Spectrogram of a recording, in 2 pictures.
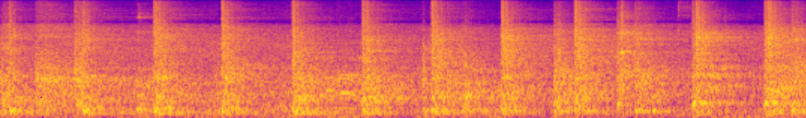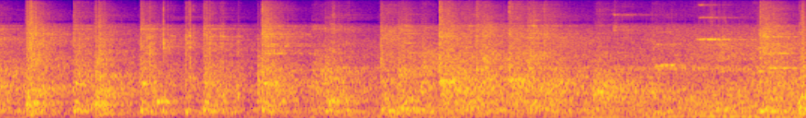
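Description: Hammer strikes in quick succession, about two a second and unevenly spaced: porcelain clay being hammer-pressed into a mould by hand.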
